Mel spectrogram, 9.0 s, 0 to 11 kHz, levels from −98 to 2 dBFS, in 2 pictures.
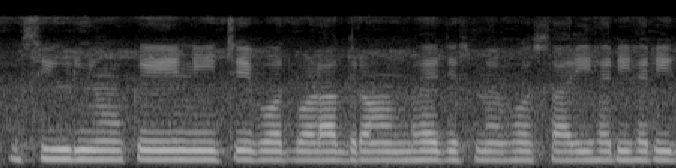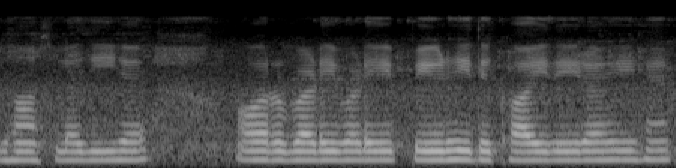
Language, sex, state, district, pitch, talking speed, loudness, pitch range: Hindi, female, Uttar Pradesh, Jalaun, 170 Hz, 165 wpm, -35 LUFS, 170-175 Hz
